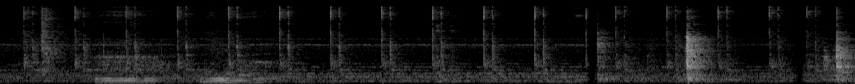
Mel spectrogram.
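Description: Bluegaz gas water heater's pulse igniter sparking over and over at the burner electrodes, about three sharp clicks a second, with a louder knock near the end. The burner does not catch: the heater keeps clicking but will not light.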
